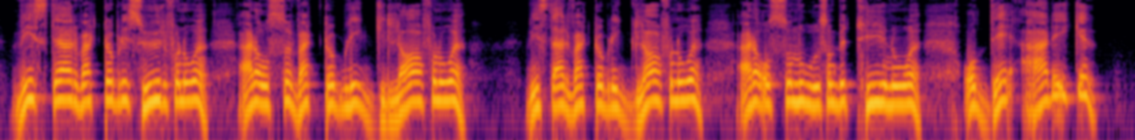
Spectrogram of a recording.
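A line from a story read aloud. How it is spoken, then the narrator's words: Roared, voice raised further. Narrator (Norwegian): Han hevet stemmen enda et hakk og brølte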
